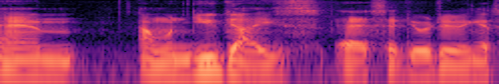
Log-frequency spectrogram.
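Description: A man with an Irish accent, very fast-paced, fairly low-pitched, with a bright, sharp tone and monotone, flat intonation. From Ireland. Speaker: podcast co-host. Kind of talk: casual chat. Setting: studio.

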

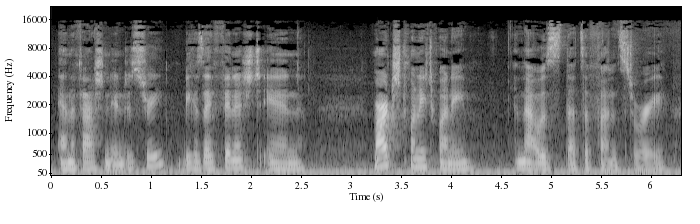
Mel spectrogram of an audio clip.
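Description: Moderate-paced speech from a woman amid audible room echo. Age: 30s. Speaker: model and podcast host. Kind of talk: casual solo podcast monologue.

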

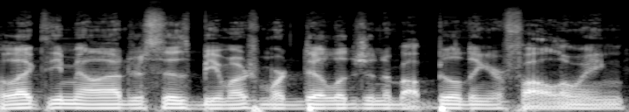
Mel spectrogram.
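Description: A man talks at a very fast pace. His pitch is fairly low. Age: 40s. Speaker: comedian. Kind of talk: casual chat.

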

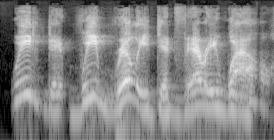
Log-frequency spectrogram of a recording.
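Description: A man's put-on character voice, pitched high. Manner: pleased.

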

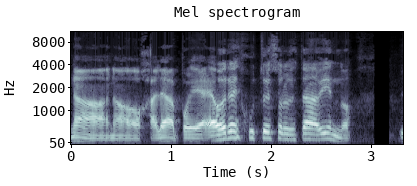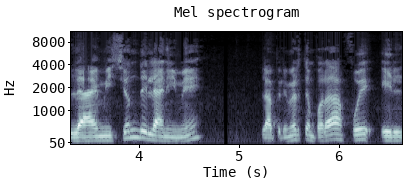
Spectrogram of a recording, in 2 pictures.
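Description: Very wide pitch swings in a dry, close sound with no echo. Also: man. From Argentina. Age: 20s. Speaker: anime fan guest. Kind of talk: casual chat.

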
